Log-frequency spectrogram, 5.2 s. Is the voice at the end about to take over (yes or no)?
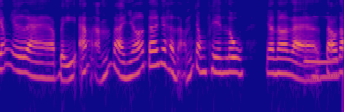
no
